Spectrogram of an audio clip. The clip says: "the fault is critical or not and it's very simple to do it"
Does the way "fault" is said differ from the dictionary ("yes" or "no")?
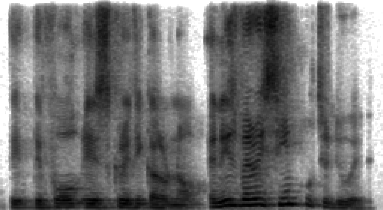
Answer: yes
